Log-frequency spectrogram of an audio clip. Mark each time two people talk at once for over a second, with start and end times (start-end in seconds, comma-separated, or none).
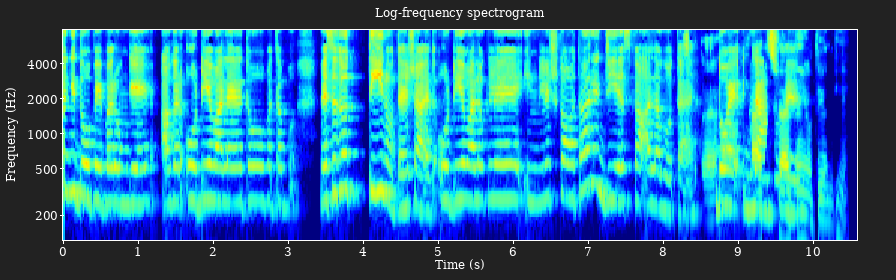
8.2-10.0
